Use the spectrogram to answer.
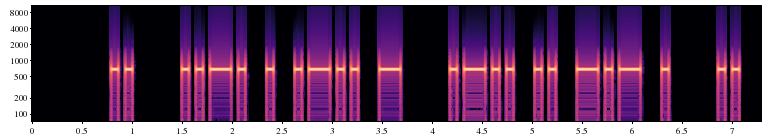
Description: Morse code, heard as a keyed tone, about 17 wpm, 700 Hz. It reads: I FELT LIKE I
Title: Sets of 5 Words Encore 17wpm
